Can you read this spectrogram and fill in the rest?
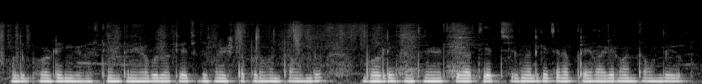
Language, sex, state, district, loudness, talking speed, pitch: Kannada, female, Karnataka, Mysore, -15 LUFS, 145 wpm, 145 Hz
